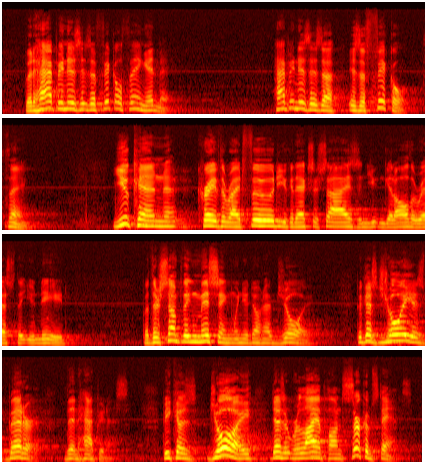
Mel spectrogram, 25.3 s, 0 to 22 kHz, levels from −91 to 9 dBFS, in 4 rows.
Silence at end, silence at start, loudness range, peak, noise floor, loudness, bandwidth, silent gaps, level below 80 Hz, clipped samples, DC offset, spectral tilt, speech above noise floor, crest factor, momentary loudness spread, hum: 0.4 s; 0.35 s; 9 LU; -4 dBFS; -62 dBFS; -24 LUFS; 16.5 kHz; none; -70 dBFS; under 0.1%; under 0.1%; -5.5 dB/octave; 39 dB; 22 dB; 14 LU; none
